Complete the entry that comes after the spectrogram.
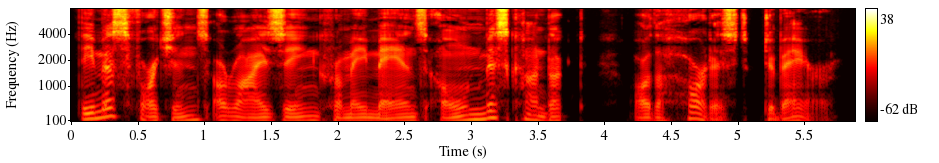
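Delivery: usual speaking voice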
